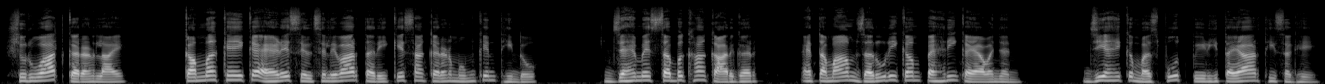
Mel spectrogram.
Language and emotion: Sindhi, neutral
